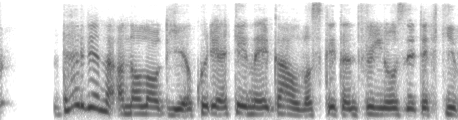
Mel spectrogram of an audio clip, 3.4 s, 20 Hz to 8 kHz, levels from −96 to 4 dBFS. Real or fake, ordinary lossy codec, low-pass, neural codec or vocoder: fake; AAC, 48 kbps; 7.2 kHz; autoencoder, 48 kHz, 32 numbers a frame, DAC-VAE, trained on Japanese speech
